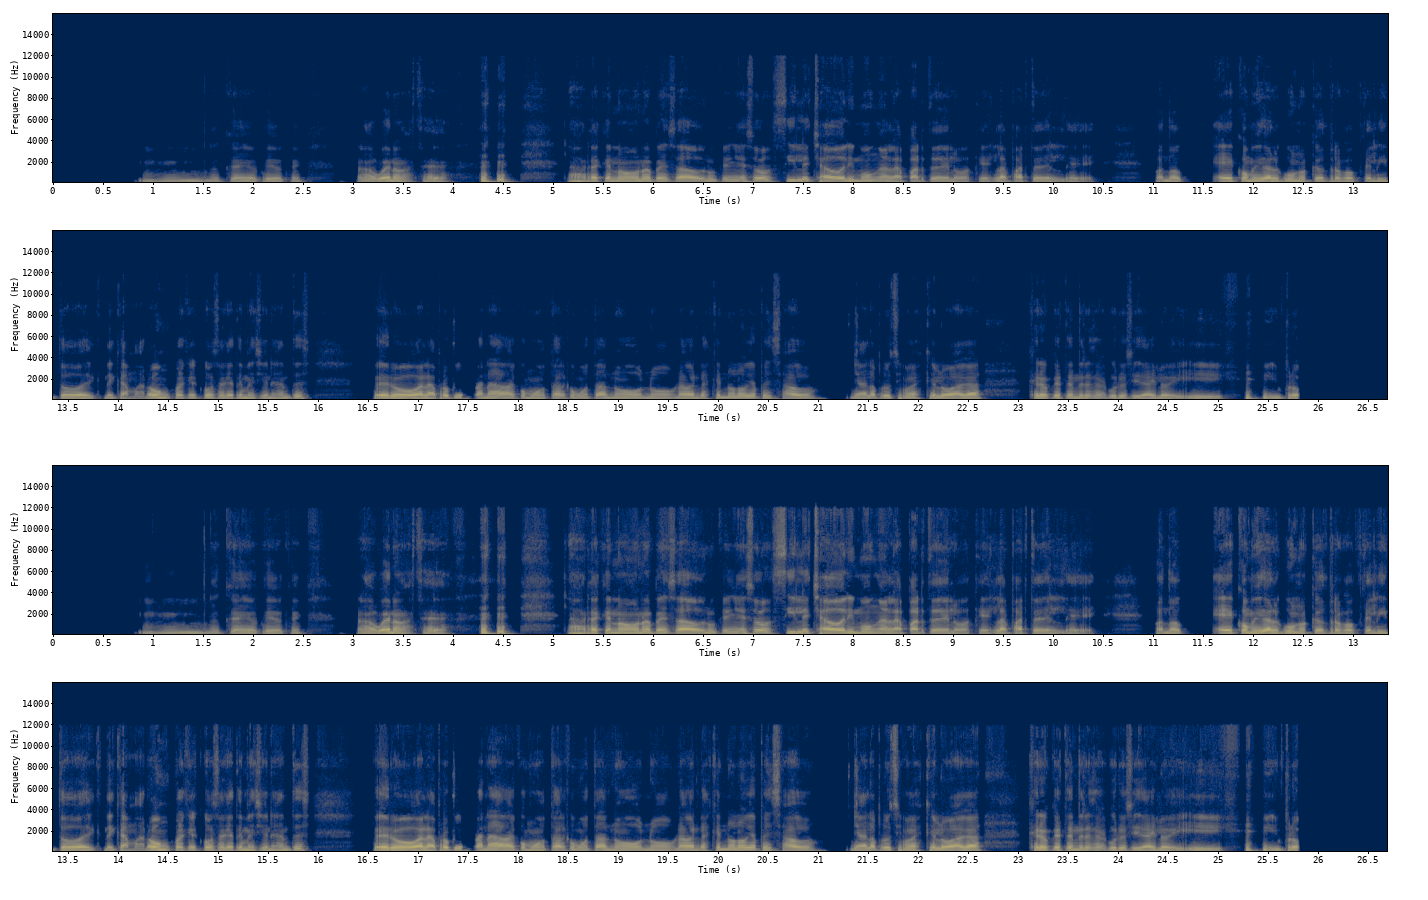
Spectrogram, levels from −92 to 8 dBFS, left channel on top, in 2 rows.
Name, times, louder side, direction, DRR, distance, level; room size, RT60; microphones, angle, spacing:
voice 1, 0.9-2.5 3.0-4.0 4.3-4.9 5.1-10.4 11.0-11.3 11.6-15.9 16.6-21.0 21.3-22.6 23.1-25.8, right 3 dB, 40° right, 0.6 m, -29 dB
head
